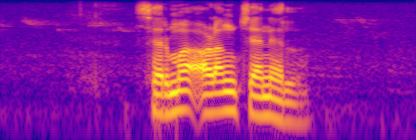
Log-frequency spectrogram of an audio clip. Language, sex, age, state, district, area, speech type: Santali, male, 18-30, West Bengal, Malda, rural, read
